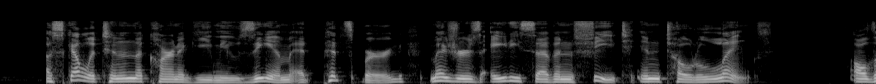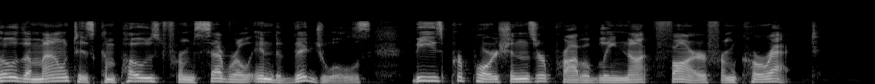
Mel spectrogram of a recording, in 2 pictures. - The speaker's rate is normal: No, slow, 105 wpm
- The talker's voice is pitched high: No, low, 125 Hz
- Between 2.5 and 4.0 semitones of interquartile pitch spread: No, wide, 5.4 semitones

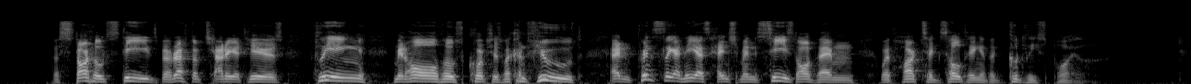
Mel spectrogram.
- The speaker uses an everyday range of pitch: Yes, average, 4.3 semitones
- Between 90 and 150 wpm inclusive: Yes, slow, 135 wpm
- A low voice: Yes, low, 125 Hz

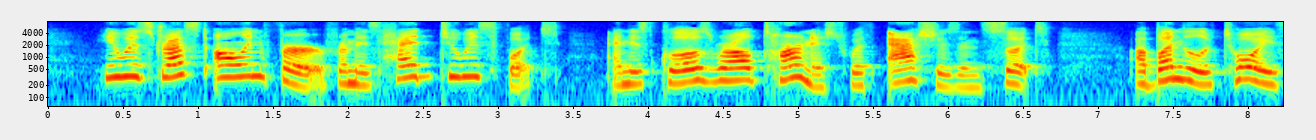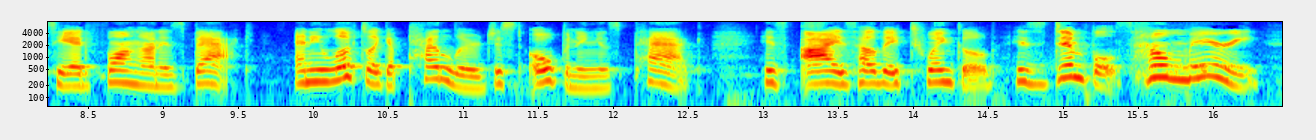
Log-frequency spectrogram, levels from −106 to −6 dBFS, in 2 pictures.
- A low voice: No, high, 240 Hz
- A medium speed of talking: Yes, average, 185 wpm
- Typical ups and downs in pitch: No, wide, 6.0 semitones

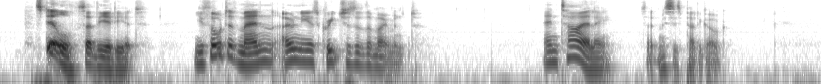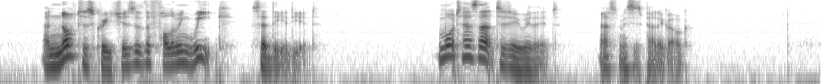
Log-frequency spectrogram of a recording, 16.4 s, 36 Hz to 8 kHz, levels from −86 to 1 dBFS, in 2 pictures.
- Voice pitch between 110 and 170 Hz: Yes, low, 135 Hz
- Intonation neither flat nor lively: No, wide, 6.8 semitones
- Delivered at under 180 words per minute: Yes, average, 145 wpm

